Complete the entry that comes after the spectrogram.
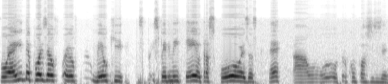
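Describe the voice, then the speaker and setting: Speaking at a very slow pace, a man with a high pitch shows big swings in loudness. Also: ordinary pitch variation. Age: 20s. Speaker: manga content creator. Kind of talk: casual chat.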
